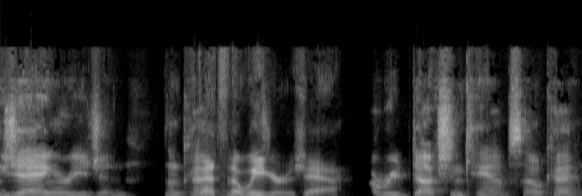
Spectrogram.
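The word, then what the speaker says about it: Uyghurs: I think it's the Ugers. No, it's it's pronounced Weaguers, but it's it's not spelled like you would think it is, but it's the Weaguers.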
